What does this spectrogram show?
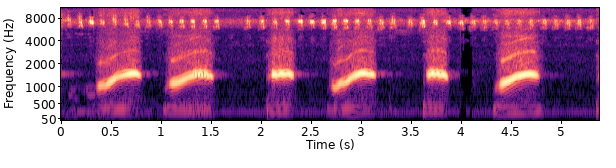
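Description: A rice field frog gives rising, whistle-like calls about once a second over a steady high insect hum.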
